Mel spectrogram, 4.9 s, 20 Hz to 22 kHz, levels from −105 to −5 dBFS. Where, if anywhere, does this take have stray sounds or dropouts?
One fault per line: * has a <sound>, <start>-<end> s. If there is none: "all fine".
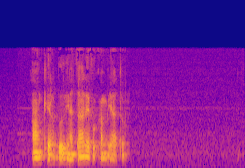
all fine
